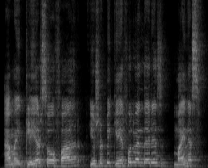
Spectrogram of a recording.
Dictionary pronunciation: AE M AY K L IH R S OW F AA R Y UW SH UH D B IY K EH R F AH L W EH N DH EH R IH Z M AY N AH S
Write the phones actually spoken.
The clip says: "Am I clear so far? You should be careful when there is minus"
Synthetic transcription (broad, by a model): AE M AY K L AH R S OW F AA R Y UW SH UH D B IY K EH R F AH L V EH N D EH R IH Z M AY N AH S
